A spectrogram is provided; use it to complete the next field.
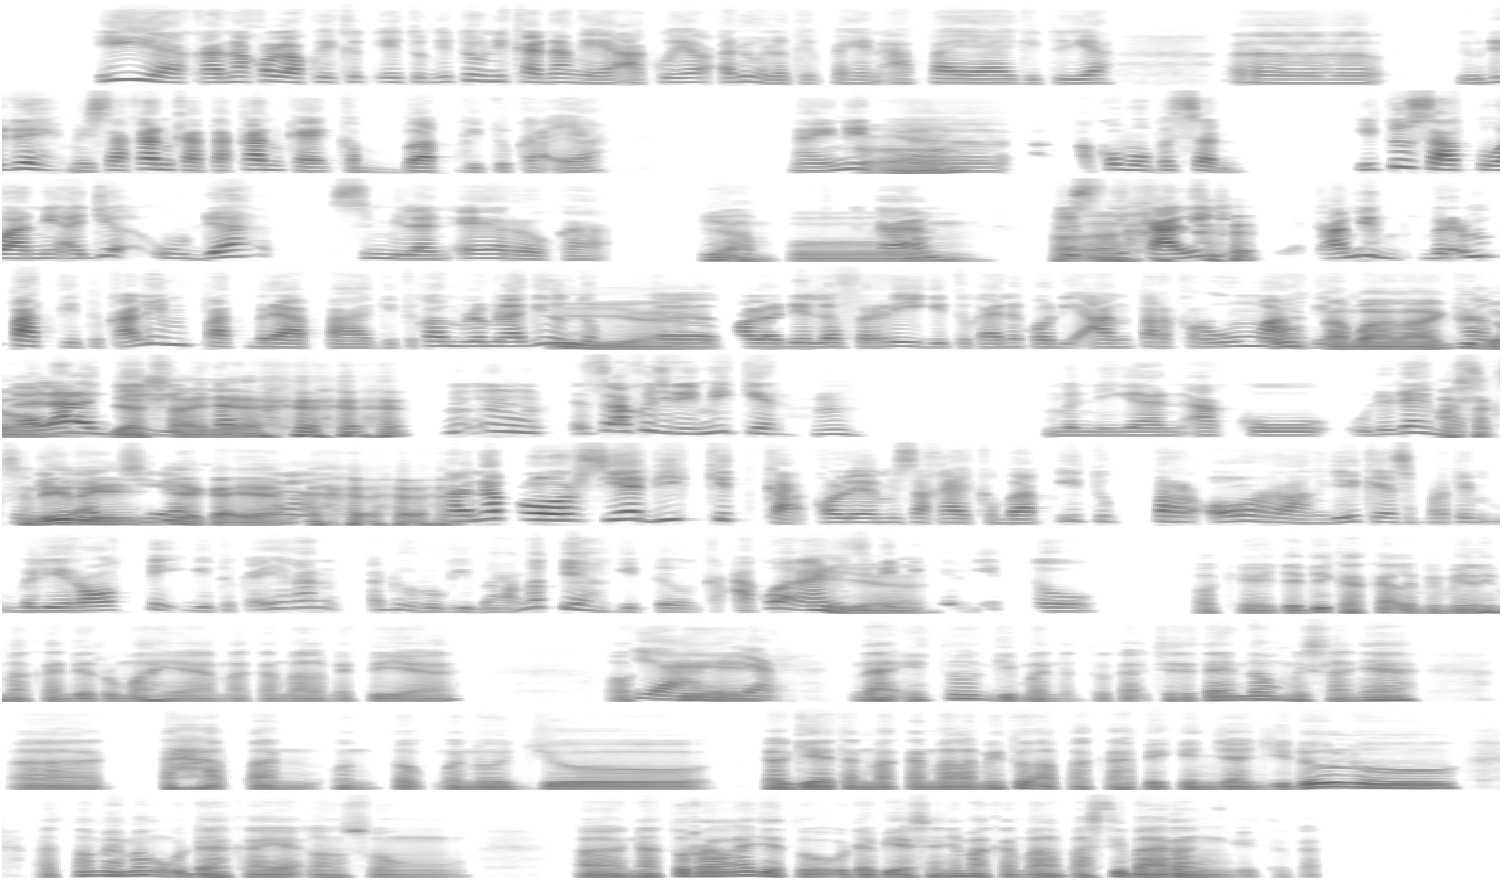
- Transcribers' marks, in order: chuckle; other background noise; in English: "delivery"; chuckle; chuckle
- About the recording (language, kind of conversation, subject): Indonesian, podcast, Bagaimana tradisi makan bersama keluarga di rumahmu?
